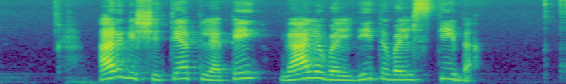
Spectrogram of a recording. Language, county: Lithuanian, Telšiai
